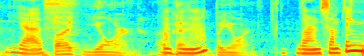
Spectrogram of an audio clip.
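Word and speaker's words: Björn: all right um Atomic Mt said uh FYI bijorn is pronounced Bjorn I think but Yorn yes but Yorn okay but Yorn learn something new appreciate that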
